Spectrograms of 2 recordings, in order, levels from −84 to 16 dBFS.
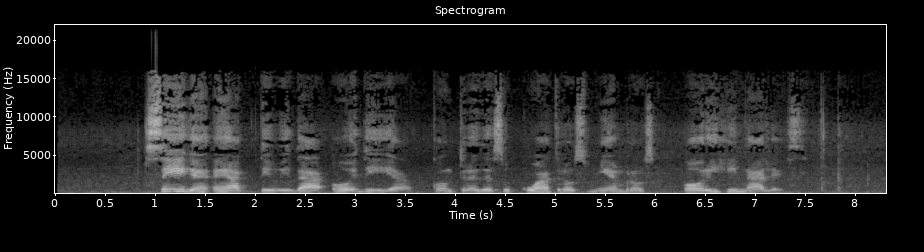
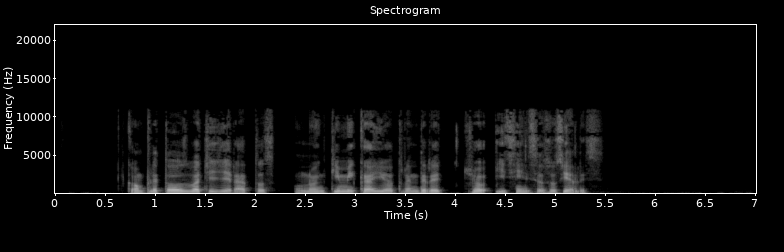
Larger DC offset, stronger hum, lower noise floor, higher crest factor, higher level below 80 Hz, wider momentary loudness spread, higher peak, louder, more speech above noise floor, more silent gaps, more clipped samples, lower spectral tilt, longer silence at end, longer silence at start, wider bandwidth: neither; neither; second, -43 dBFS vs -81 dBFS; about the same, 18 dB vs 20 dB; first, -40 dBFS vs -58 dBFS; first, 16 LU vs 11 LU; first, 0 dBFS vs -8 dBFS; first, -17 LUFS vs -27 LUFS; second, 26 dB vs 54 dB; neither; neither; second, -1.5 dB/octave vs -6 dB/octave; second, 0.15 s vs 1.6 s; about the same, 0.65 s vs 0.75 s; first, 16.5 kHz vs 11.5 kHz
